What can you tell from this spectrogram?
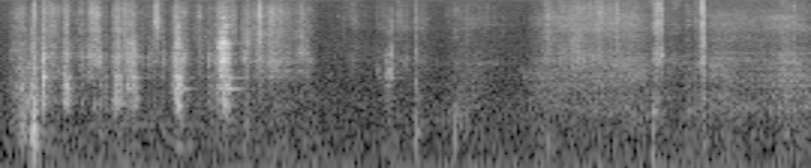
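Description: Irregular metallic clicks and taps of a hand wrench and socket working on bolts under the car. The clicks come in a quick cluster in the first two seconds and again near the end.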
